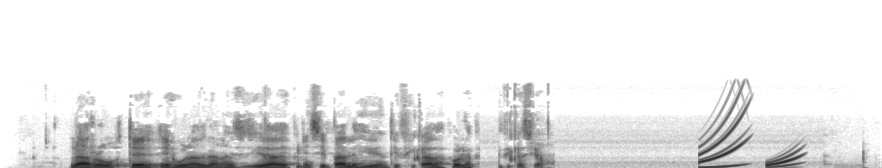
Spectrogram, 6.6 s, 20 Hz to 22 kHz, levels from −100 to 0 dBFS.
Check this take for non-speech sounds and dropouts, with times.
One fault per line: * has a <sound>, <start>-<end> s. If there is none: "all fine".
* has a dropout, 3.6-3.8 s
* has a chirp, 5.3-6.1 s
